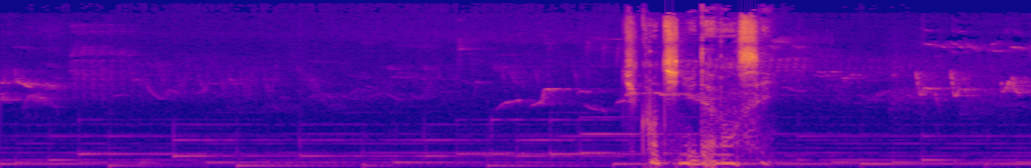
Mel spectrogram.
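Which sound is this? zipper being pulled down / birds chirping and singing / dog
birds chirping and singing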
